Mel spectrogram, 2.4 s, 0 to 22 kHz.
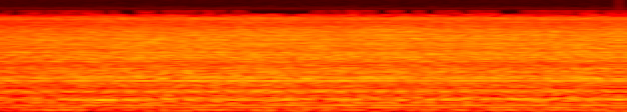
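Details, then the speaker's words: Jockey pump beside an old diesel fire pump building sprinkler system pressure toward its 180 psi cutoff: even, steady motor hum with low drone, no knocks or rattles; running normally. "It fills this system up to 180 pounds. So as soon as that gets to 180, well, that jockey pump will stop."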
